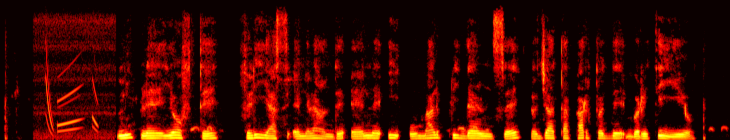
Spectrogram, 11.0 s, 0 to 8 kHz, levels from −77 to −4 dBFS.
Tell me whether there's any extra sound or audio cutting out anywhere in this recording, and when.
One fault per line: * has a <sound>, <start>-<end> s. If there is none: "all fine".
* has a chirp, 0.7-1.5 s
